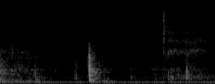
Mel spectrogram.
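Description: Quiet pause with a single short click about a second in, and faint low sounds later on.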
